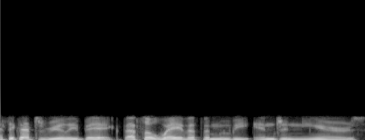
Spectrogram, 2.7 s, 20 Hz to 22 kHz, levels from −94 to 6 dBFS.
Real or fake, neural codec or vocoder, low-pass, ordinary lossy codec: real; none; 3.6 kHz; Opus, 32 kbps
